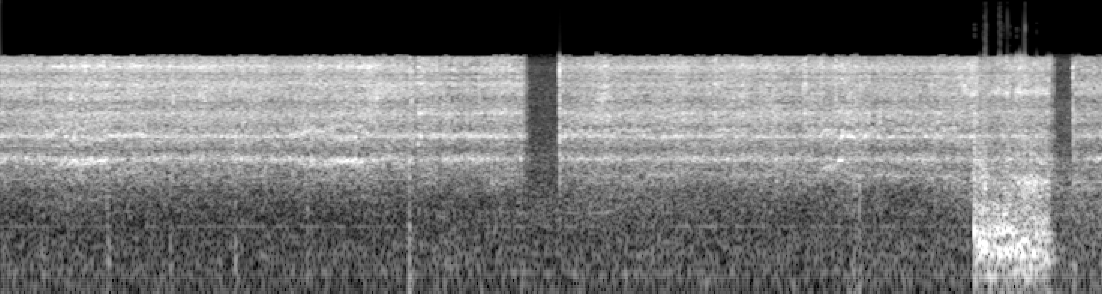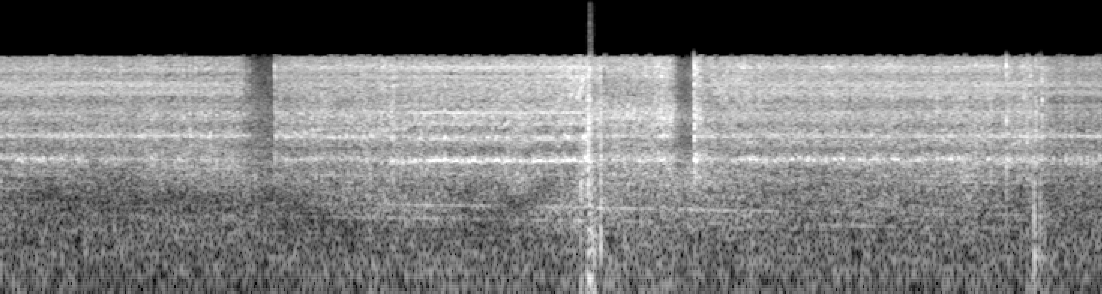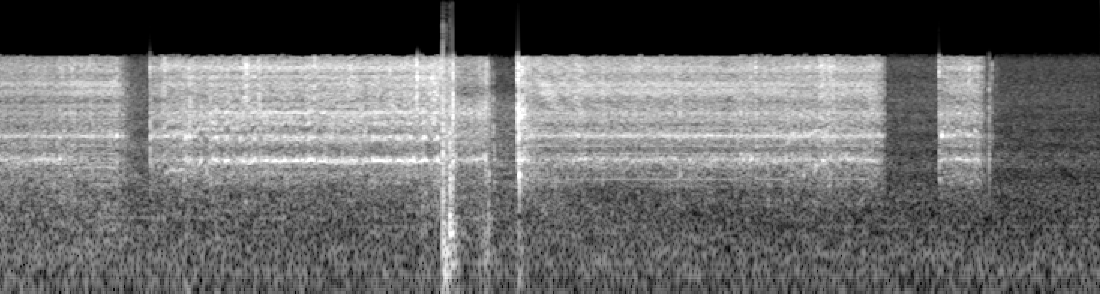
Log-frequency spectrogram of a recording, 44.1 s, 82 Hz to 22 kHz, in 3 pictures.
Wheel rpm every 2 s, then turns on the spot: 130, 130, 120, 70, 130, 130, 120, 100, 80, 100, 130, 90, 120, 130, 110, 80, 130, 110, 100, 130, 90, 20.
6-8 30-32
